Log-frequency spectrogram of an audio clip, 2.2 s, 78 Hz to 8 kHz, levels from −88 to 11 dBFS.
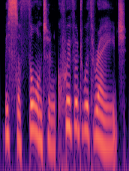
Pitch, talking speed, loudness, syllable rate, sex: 195 Hz, 140 wpm, -20 LUFS, 4.1 syllables/s, female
